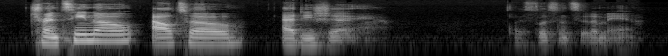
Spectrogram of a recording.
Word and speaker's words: Trentino Alto Adige: Pronounce it appropriately. I want to say, let me see if I get it right. Trentino Alto Adige. Let's listen to the man. Close enough. Trentino Alto Adige.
